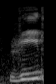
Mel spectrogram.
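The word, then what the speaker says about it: read: जैसे कि रीड first form में रीड ही पढ़ी जाएगी, प्रेजेंट में यूज होती है ये, बाकी सेकंड फॉर्म में इसको रेड पढ़ते हैं जो पास्ट में यूज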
